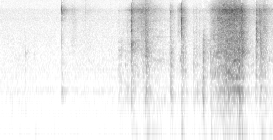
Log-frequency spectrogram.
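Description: A paper trimmer's scoring blade drawn along its track, scoring a fold line into a sheet of scrapbook paper. There is a small click about a second in, then a scraping rasp in the second half, loudest shortly before the end.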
